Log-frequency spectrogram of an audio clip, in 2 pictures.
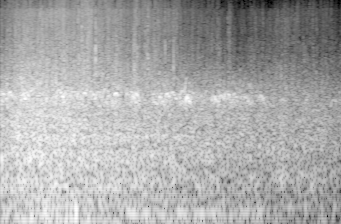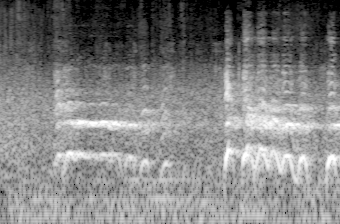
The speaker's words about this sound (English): Pretty soon, the flock gets the message. As thousands of crows flee the trees, their wing beats sound like a rainstorm.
